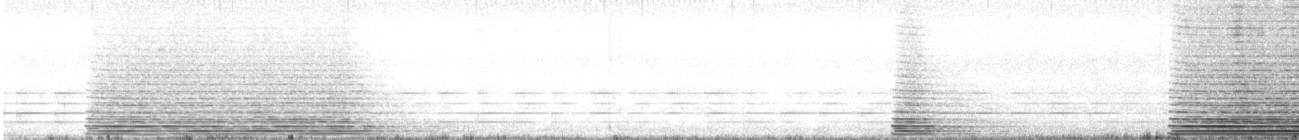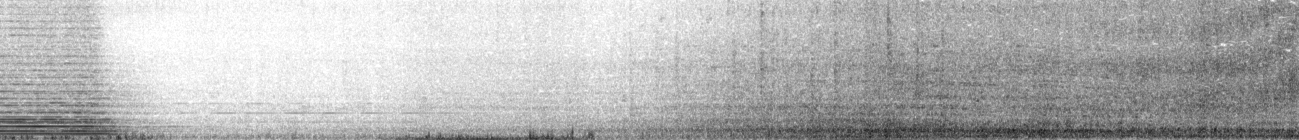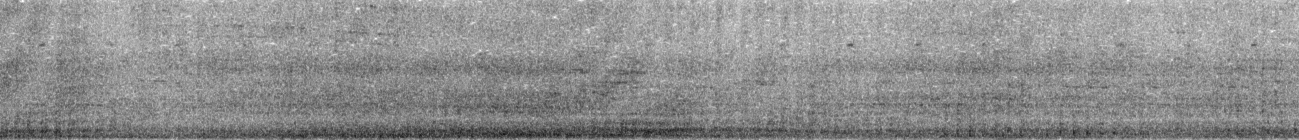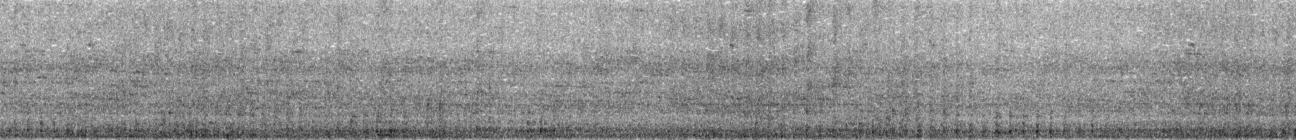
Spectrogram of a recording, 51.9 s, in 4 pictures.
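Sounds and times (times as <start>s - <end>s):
diesel locomotives passing: 0.0s - 51.9s
freight cars rolling on rails: 15.1s - 51.9s.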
